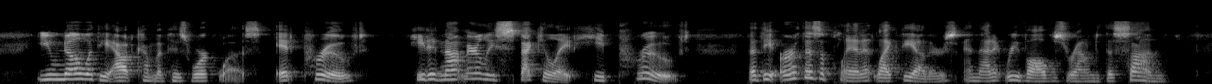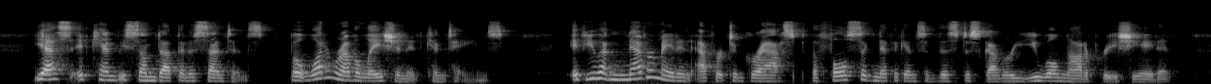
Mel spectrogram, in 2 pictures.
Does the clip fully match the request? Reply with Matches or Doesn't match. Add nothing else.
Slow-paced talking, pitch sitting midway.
Doesn't match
